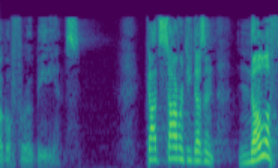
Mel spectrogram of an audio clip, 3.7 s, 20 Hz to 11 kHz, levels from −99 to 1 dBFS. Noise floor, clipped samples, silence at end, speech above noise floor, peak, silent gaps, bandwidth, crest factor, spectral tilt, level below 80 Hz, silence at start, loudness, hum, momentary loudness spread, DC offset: -70 dBFS; under 0.1%; 0 s; 45 dB; -4 dBFS; none; 8 kHz; 22 dB; -3 dB/octave; -72 dBFS; 0 s; -24 LUFS; none; 24 LU; under 0.1%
